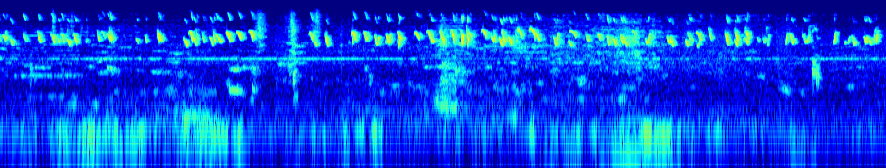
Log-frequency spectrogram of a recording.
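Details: Black hen and her fighter chicks, the chicks keeping up a dense, continuous chorus of high cheeping while low, murmuring clucks from the hen rise at intervals beneath them.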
